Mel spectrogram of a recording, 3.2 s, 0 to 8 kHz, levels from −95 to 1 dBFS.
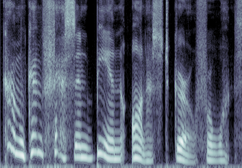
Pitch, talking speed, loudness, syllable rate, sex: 195 Hz, 165 wpm, -16 LUFS, 3.6 syllables/s, female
